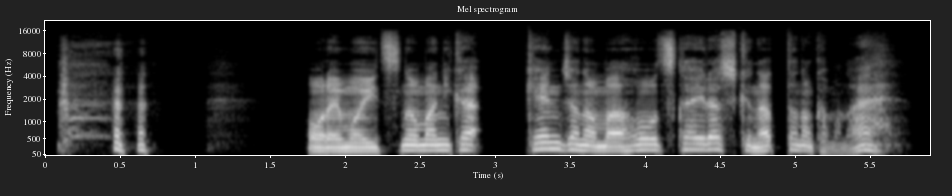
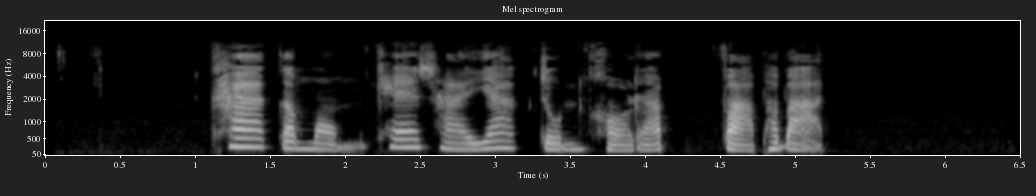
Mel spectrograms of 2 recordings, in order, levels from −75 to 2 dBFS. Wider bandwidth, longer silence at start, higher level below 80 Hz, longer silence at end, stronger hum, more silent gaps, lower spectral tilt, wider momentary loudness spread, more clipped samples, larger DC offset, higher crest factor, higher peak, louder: first, 16.5 kHz vs 11.5 kHz; second, 0.1 s vs 1.1 s; first, -58 dBFS vs -72 dBFS; second, 0.25 s vs 1.3 s; neither; first, 0.84-1.06 s, 1.53-1.73 s, 2.94-3.22 s vs none; about the same, -4.5 dB/octave vs -3.5 dB/octave; about the same, 11 LU vs 10 LU; neither; neither; second, 16 dB vs 24 dB; about the same, 0 dBFS vs -2 dBFS; first, -15 LUFS vs -24 LUFS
